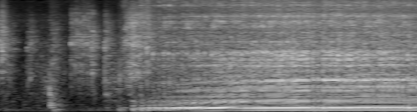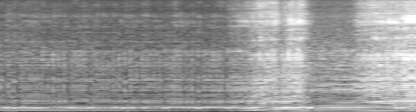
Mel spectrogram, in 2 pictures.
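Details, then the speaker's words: SSR pit bike, small single-cylinder, just fitted with a new carburetor: fast idle that hunts and stumbles slightly before revving. It runs rough; the owner suspects a wrongly sized carburetor or jetting, or an air filter that is too open. "yeah it's not running great it could be that that air filter is too wide open sometimes it needs a little bit more restriction but it's probably that that carburetor is not sized correctly or the jetting is way off"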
